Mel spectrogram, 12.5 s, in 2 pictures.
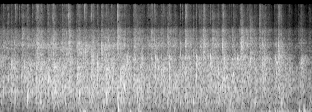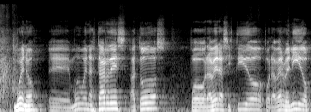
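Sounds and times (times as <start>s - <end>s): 
audience applause: 0.0s - 6.5s
speech: 6.5s - 12.4s.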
